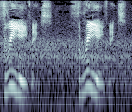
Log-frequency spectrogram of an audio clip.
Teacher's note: the y separates the word for the listener, and for you, the speaker, it connects them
